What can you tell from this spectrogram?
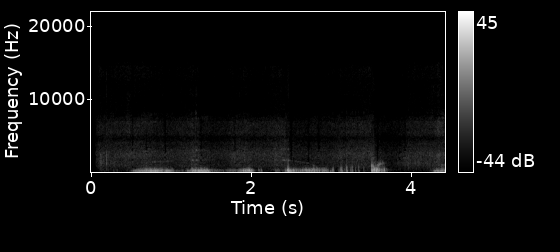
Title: stomach growling compilation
